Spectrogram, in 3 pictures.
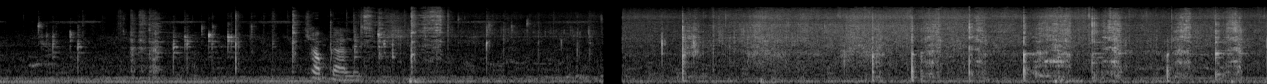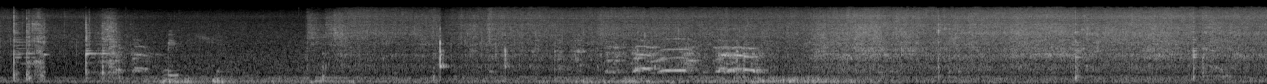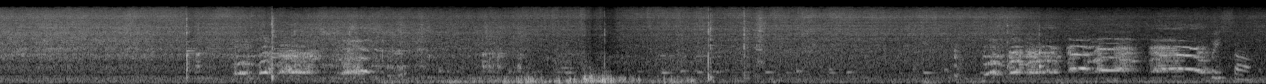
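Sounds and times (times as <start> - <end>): metal spatula scraping a wok: 1.2 - 1.8, 3.6 - 4.6, 8.4 - 14.0, 17.0 - 18.7, 20.7 - 30.7, 32.0 - 33.7
beef sizzling in hot oil: 3.6 - 14.0, 15.7 - 36.4
rooster crowing: 11.2 - 12.2, 13.7 - 14.4, 18.4 - 20.5, 27.5 - 29.7, 35.1 - 37.6.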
